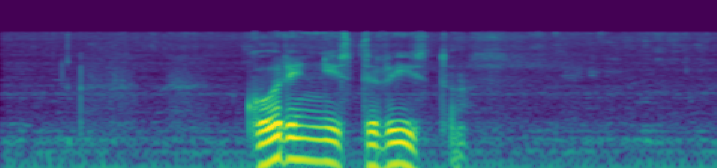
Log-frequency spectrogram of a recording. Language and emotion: Russian, neutral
